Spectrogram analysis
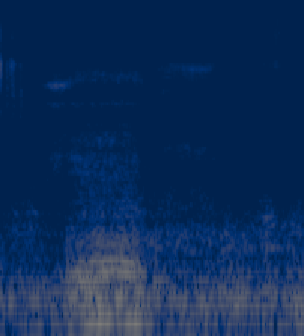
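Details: Labrador Retriever snoring: one long low rumbling snore around the middle, with a faint breathy hiss above it, in a quiet room.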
